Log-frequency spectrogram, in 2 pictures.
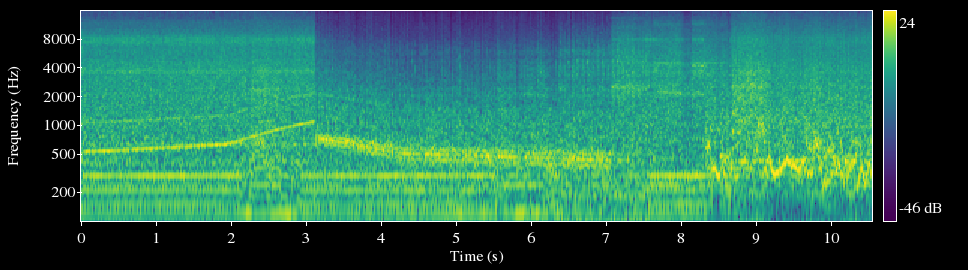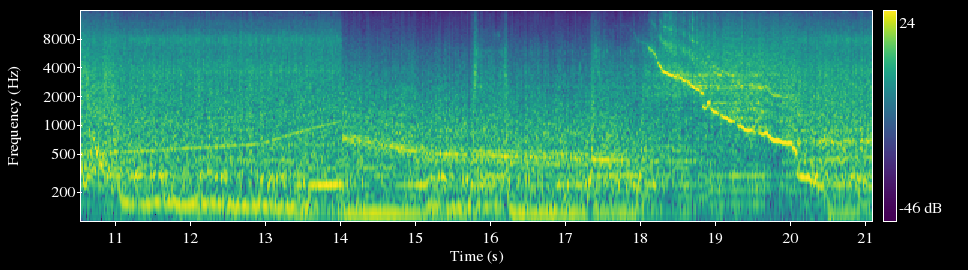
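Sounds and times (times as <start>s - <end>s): low synthesizer drone: 0.0s - 21.0s
whistling synth pitch sliding: 18.1s - 21.0s.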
